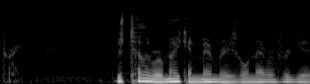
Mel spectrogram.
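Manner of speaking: hushed, secretive half-whisper, close to the ear. Retelling half-whispering into a friend's ear during a phone call: retelling a half-whisper. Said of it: "I whisper in his ear".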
